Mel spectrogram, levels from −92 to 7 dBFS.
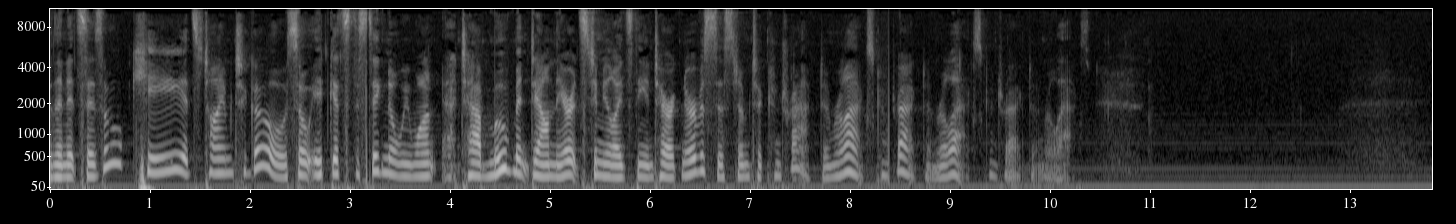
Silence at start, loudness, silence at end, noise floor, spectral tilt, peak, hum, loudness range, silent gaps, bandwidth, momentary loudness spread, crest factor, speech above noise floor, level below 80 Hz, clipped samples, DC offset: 0 s; -31 LUFS; 0 s; -56 dBFS; -4 dB/octave; -14 dBFS; 60 Hz at -55 dBFS; 14 LU; none; 11 kHz; 15 LU; 18 dB; 24 dB; -48 dBFS; under 0.1%; under 0.1%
